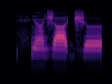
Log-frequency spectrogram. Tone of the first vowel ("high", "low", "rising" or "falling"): high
